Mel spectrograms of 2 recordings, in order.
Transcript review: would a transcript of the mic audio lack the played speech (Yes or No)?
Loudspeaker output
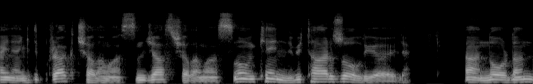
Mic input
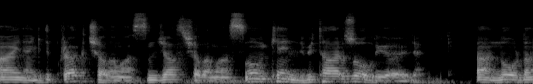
No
